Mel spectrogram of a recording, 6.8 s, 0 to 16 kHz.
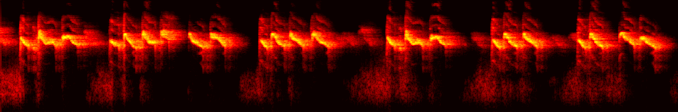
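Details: Malaysian Oriental white-eye, in minor moult and not yet in full form, beginning to sing, recorded 31 July 2023: rapid high twittering phrases of slurred, warbling notes, about six bursts each under a second long, separated by short pauses.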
